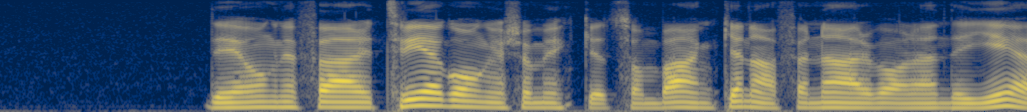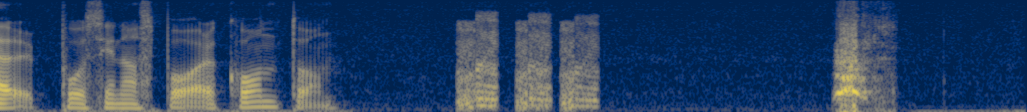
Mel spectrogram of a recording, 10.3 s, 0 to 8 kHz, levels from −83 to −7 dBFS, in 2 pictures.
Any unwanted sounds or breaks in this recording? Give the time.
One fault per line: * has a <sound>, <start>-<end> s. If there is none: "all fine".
* has a laugh, 7.4-8.1 s
* has a bark, 9.3-9.6 s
